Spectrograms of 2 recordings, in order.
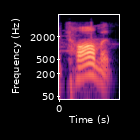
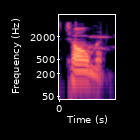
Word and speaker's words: Tolman: saying Tolman, and then I heard the PA guy say Tommen. So I thought, okay. Gary McKee here helping me out. Gary McKee of Bear Lake Realty in Garden City helping me out with pronunciation. It is Tolman.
